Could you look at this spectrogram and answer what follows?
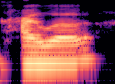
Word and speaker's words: Kyla: all e's j-e-n-e-e and kyla k-y-l-a uh i always say it's like kyle instead of an e a vagina on the end and people seem to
